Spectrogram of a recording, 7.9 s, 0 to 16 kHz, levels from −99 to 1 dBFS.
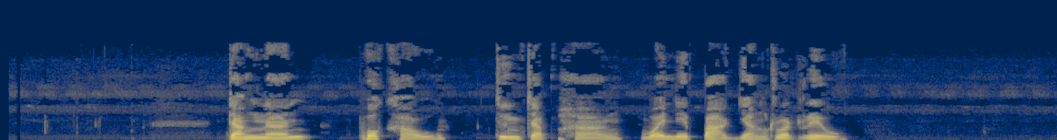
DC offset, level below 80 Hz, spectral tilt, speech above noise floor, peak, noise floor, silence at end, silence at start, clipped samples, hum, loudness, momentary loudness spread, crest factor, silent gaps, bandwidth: under 0.1%; -62 dBFS; -6 dB/octave; 48 dB; -2 dBFS; -70 dBFS; 1.6 s; 1.75 s; under 0.1%; none; -23 LUFS; 10 LU; 24 dB; none; 11.5 kHz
